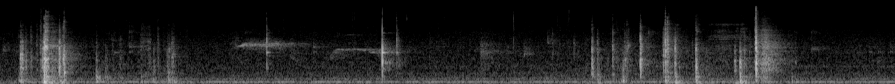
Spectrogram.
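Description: Kitchenware clinking and knocking as cooked rice is scooped with a plastic rice paddle into a ceramic bowl. There are a few sharp clinks near the start and a quick run of them toward the end. Two brief high tones come in the middle, all over a low steady hum.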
